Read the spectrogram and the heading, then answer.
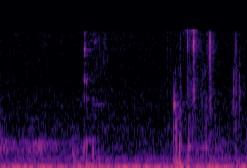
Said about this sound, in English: This is, hold on, sip of tea.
